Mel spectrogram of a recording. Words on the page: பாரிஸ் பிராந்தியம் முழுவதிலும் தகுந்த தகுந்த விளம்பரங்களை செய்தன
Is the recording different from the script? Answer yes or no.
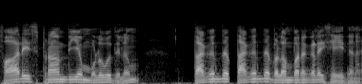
no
